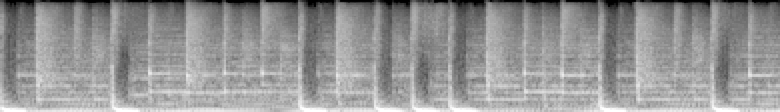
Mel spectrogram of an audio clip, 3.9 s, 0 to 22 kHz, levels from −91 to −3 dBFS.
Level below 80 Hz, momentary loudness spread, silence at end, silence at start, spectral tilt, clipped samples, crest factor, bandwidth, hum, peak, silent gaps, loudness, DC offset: -10 dBFS; 4 LU; 0 s; 0 s; -4 dB/octave; 0.9%; 8 dB; 20 kHz; none; 0 dBFS; none; -10 LUFS; under 0.1%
